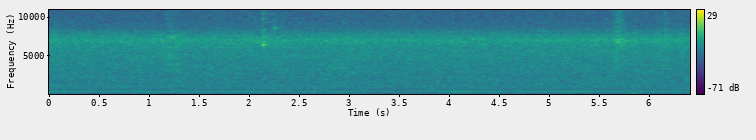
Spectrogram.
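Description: Steady machine hum holding one low tone over an even hiss, like a running fan or appliance, with nothing else happening.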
